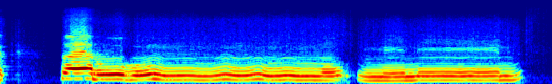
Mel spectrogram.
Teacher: Mim kosong bertemu dengan mim sabdu idgham mitlain shaghir, dengungkan 2 harakat.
